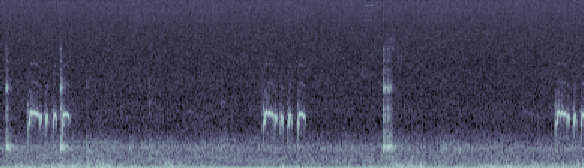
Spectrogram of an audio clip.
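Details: Local wild zebra dove calling, used to draw other doves into song: three quick phrases of four hooting coos, spaced about three seconds apart, with sharp knocking clicks and a constant low rumble behind.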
